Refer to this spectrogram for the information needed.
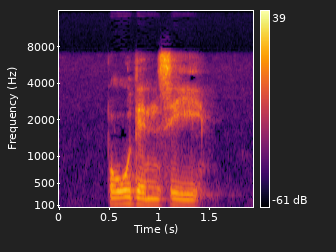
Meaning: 1. Lake Constance 2. a municipality of Lower Saxony, Germany
- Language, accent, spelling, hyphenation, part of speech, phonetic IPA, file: German, Austria, Bodensee, Bo‧den‧see, proper noun, [ˈboːdn̩ˌzeː], De-at-Bodensee.ogg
